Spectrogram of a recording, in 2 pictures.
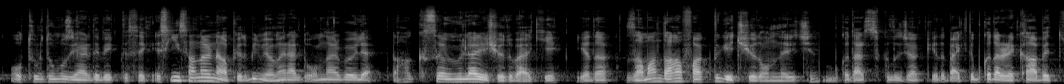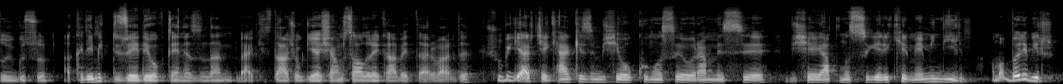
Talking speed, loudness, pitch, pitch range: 180 wpm, -23 LUFS, 110 Hz, 100-120 Hz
